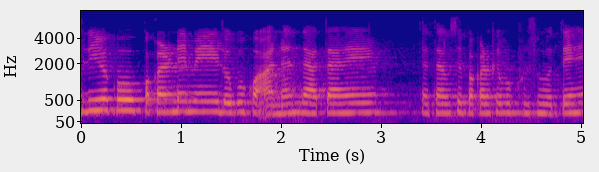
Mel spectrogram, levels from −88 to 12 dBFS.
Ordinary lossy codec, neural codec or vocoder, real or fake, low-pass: Opus, 24 kbps; none; real; 7.2 kHz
